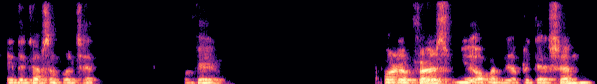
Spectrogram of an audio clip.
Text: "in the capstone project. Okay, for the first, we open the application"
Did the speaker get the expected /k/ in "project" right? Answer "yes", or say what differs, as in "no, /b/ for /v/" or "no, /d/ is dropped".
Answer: no, /k/ is dropped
